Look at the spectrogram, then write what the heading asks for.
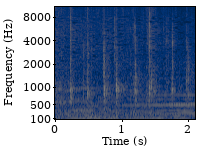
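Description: Horses' hooves clip-clop in a steady, even rhythm of repeated light strikes, fairly soft over a low background hum, with no talking.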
